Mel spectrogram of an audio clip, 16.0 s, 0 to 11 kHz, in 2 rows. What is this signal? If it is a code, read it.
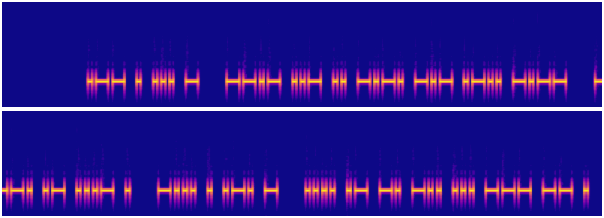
Morse code, heard as a keyed tone, about 22 wpm, 700 Hz. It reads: WEST QUICKLY GAVE BERT HANDSOME
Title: Pangram Challenge v2 - 22wpm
